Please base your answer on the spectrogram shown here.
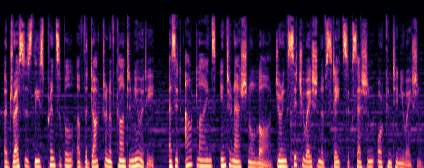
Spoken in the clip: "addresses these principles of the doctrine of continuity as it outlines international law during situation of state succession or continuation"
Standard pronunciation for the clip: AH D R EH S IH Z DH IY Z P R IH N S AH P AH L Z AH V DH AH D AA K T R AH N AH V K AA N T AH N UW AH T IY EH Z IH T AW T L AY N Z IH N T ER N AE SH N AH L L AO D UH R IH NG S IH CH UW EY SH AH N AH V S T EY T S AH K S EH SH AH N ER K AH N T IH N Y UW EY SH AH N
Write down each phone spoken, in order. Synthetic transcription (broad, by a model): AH D R EH S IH Z DH IY Z P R IH N S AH P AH L AH V DH AH D AA K T R AH N AH V K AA N T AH N UW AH T IY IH Z IH T AW T L AY N Z IH N T ER N AE SH N L L AO D UH R IH NG S IH CH UW EY SH AH N AH V S T EY T S AH K S EH SH AH N ER K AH N T IH N Y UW EY SH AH N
